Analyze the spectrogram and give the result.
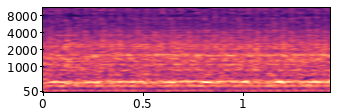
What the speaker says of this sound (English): I've got the engine running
